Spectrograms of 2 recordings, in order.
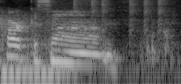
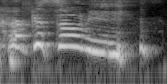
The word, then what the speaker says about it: Carcassonne: wars game star wars carcassonne i am definitely pronouncing that wrong that's how we pronounce it carcassoni carcassonne is one of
